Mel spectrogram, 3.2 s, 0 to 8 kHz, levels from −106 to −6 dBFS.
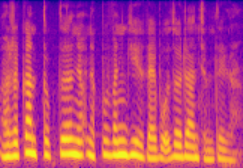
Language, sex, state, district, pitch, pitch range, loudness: Wancho, female, Arunachal Pradesh, Longding, 220 Hz, 185-245 Hz, -12 LUFS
